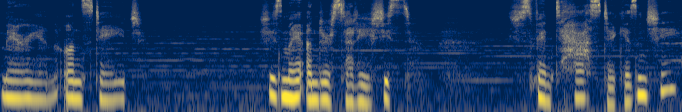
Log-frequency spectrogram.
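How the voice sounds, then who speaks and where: Radio-play role female actor: gracious late stage star, wistful and gentle, faint music beneath. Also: mid-range voice, steady tone, slow, lightly acted. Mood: wistful, admiring. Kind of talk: audio drama acting.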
